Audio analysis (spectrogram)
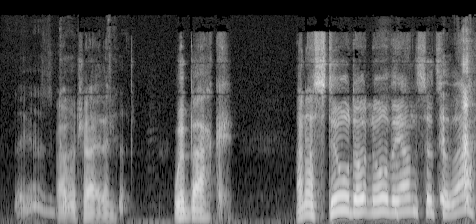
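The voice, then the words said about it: Attempted Mackem accent slipping into Yorkshire. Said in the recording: “It still goes Yorkshire at the end every single time.”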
